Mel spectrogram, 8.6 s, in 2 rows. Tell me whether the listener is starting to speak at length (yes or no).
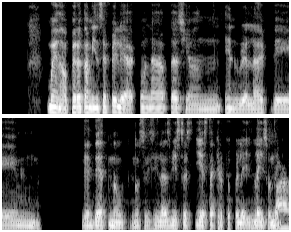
yes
